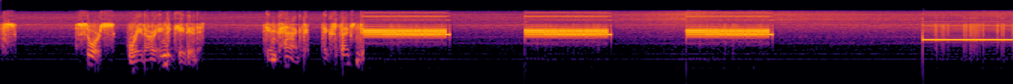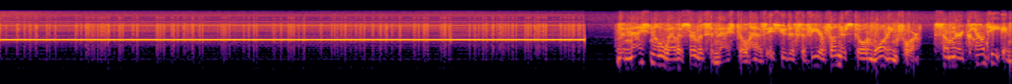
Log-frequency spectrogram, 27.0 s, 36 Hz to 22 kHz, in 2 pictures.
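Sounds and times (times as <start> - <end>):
steady warning alarm tone: 4.8 - 6.0, 7.0 - 8.2, 9.1 - 10.3
screechy digital data tone: 9.2 - 10.3.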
